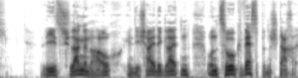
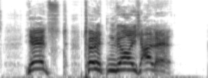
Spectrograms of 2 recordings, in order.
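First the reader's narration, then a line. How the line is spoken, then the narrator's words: Roar. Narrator (German): brüllte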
